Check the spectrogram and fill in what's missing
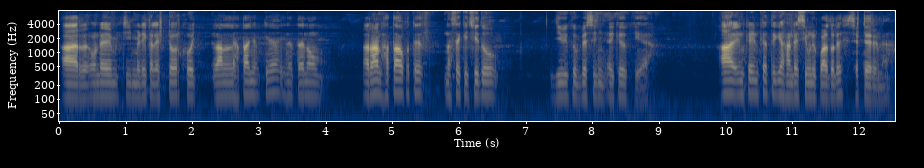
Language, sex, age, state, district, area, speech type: Santali, male, 45-60, Jharkhand, Bokaro, rural, spontaneous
